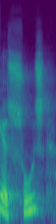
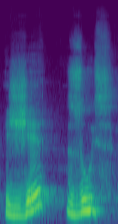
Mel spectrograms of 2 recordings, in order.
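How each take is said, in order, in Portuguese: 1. O nome começa com um som parecido com Y. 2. O nome começa com um som de J. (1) "o I de Jesus era o I consonantal" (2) "colocava-se o J"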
